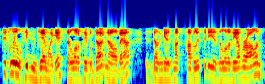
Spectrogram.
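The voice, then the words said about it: Australian accent. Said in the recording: “you do detect that ... has an accent ... is actually from across the Tasman in Australia”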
